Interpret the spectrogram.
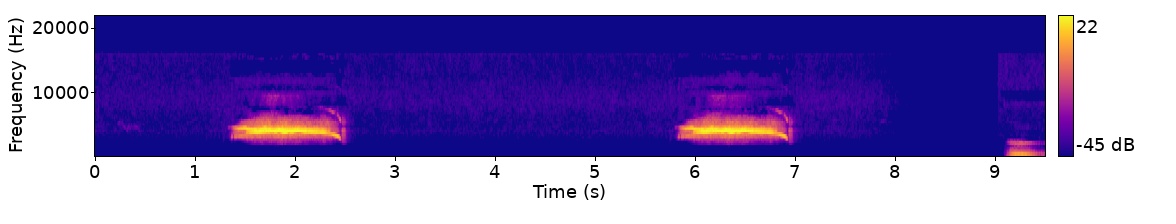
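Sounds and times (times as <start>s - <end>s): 
captive snowy owl whistling: 1.4s - 2.6s, 5.8s - 7.0s
captive snowy owl hoarse note: 9.1s - 9.4s.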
